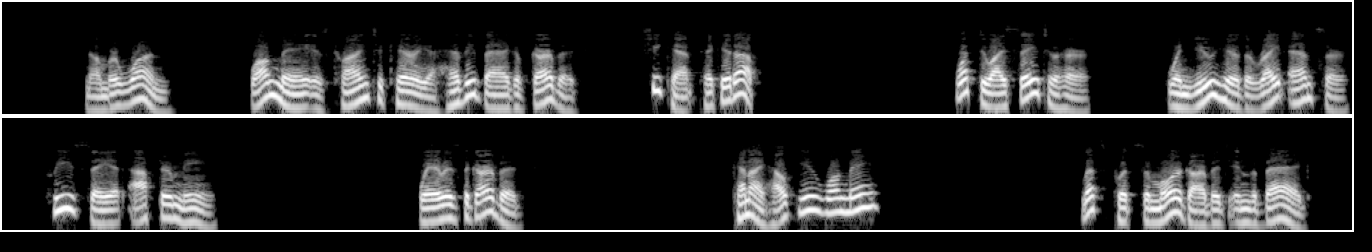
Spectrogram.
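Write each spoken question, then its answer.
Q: What do I say to her?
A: Can I help you, Wang Mei?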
